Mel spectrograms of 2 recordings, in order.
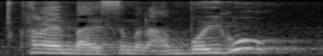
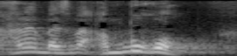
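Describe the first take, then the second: First: Said in the usual way. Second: Louder, quicker correction landing on '안 보고'. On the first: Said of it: "안 보이는 게 아니라". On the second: Shown as a demonstration. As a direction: hit '안 보고' hard as the corrected word. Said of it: "안 보이는 게 아니라 하나님 말씀은 안 보고". ('안 보고'를 힘주어 크게 강조)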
